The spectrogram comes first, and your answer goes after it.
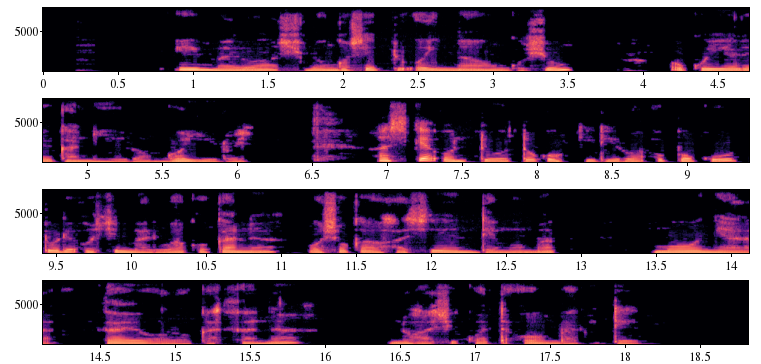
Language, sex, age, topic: Oshiwambo, female, 18-24, finance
